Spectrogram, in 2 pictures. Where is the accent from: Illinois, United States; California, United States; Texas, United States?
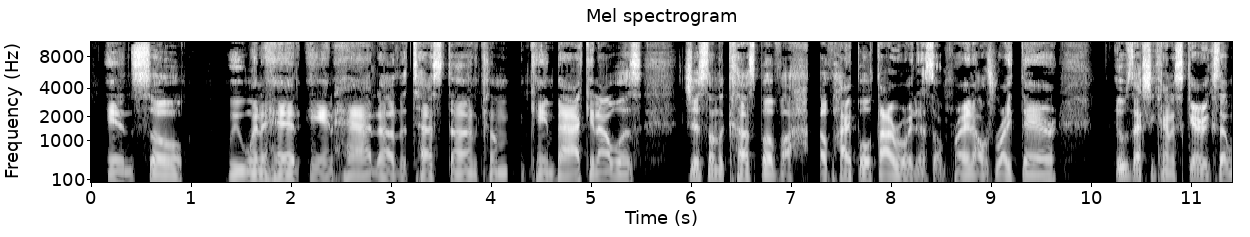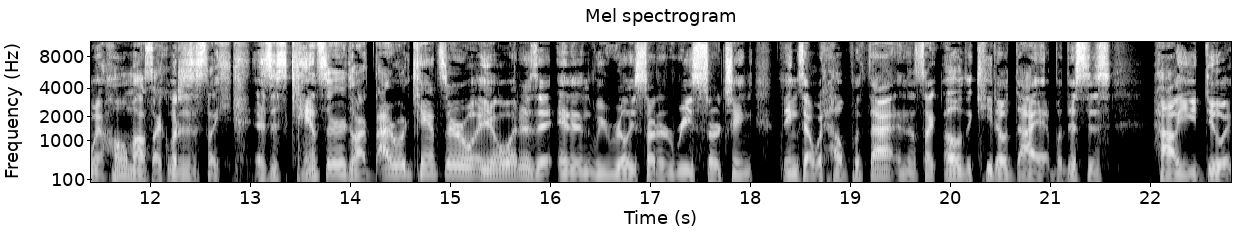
California, United States; San Jose; moved away as an adult; also born or lived in New Jersey / Austin; now in Salt Lake City, United States; I was born in San Jose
